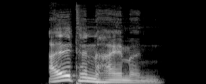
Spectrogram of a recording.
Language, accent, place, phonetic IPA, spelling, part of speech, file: German, Germany, Berlin, [ˈaltn̩ˌhaɪ̯mən], Altenheimen, noun, De-Altenheimen.ogg
- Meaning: dative plural of Altenheim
